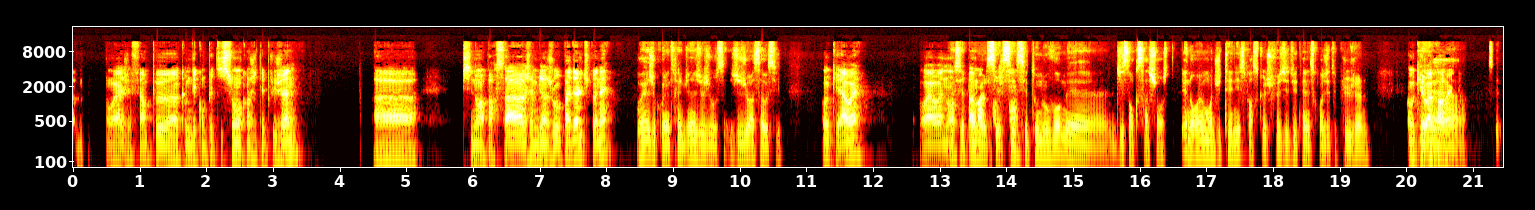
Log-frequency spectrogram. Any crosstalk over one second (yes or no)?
yes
